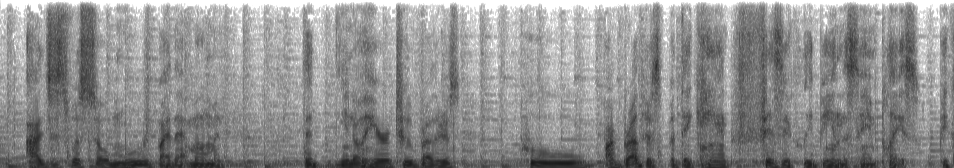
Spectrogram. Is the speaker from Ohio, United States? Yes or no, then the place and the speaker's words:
no; Brooklyn, New York, United States; from Brooklyn. I'm proud of who I am.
